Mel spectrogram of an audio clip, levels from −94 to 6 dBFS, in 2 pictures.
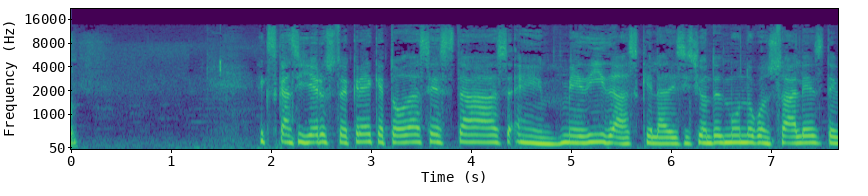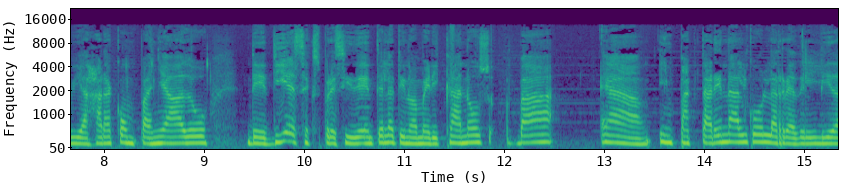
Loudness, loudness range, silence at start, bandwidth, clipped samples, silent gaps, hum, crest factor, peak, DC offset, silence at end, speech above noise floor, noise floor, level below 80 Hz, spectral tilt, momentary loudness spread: -16 LUFS; 3 LU; 0 s; 13.5 kHz; under 0.1%; none; none; 12 dB; -4 dBFS; under 0.1%; 0 s; 29 dB; -44 dBFS; -50 dBFS; -5.5 dB/octave; 6 LU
